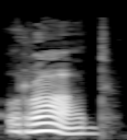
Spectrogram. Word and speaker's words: рад: The word for glad or happy is rad. Just three letters there. Rad.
